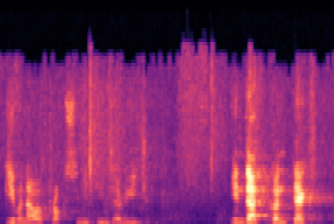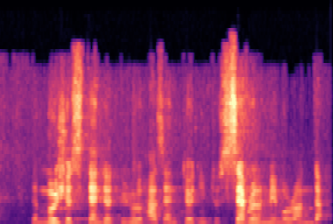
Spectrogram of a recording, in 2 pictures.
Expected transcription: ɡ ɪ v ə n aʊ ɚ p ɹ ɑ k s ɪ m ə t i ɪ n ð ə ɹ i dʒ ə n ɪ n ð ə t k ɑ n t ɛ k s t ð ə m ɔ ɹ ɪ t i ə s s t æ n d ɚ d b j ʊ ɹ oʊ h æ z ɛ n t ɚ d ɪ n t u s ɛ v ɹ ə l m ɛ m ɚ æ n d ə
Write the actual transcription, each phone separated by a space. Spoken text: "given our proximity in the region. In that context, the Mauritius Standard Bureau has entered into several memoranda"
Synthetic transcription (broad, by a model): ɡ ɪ v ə n aʊ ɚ p ɹ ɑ k s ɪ m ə t i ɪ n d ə ɹ i dʒ ə n ɪ n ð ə t k ɑ n t ɛ k s t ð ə m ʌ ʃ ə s s t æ n d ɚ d b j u ɹ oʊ h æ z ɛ n t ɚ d ɪ n t u s ɛ v ɹ ə l m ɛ m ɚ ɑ n d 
